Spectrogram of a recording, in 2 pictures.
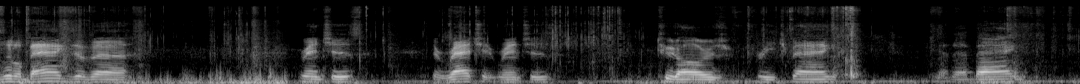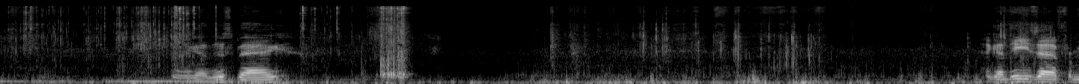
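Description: Plastic wrapping crinkles as hands handle a bag of tools.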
